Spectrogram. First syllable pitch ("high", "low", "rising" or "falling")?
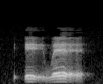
falling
